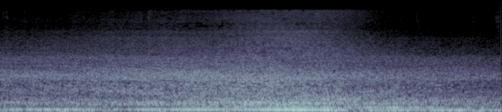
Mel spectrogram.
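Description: A car passes close by, rising and fading.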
